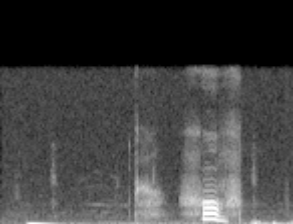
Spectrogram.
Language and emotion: Russian, neutral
